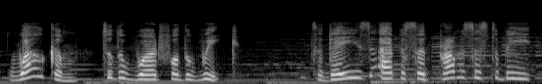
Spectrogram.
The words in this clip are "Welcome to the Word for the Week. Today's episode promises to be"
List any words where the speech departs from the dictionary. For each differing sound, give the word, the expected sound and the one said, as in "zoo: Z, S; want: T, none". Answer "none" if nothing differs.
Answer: none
